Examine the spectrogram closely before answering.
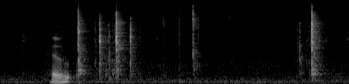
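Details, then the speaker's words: Honda CBR1000RR Fireblade with an undiagnosed engine noise (cam chain tensioner and oil pump chain ruled out), first start attempt after cam chain work and reassembly in a cold snap: a short starter clatter and light ticks, no crank or firing. Owner suspects a weak battery. "Well, that's not a good sign. What on earth?"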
